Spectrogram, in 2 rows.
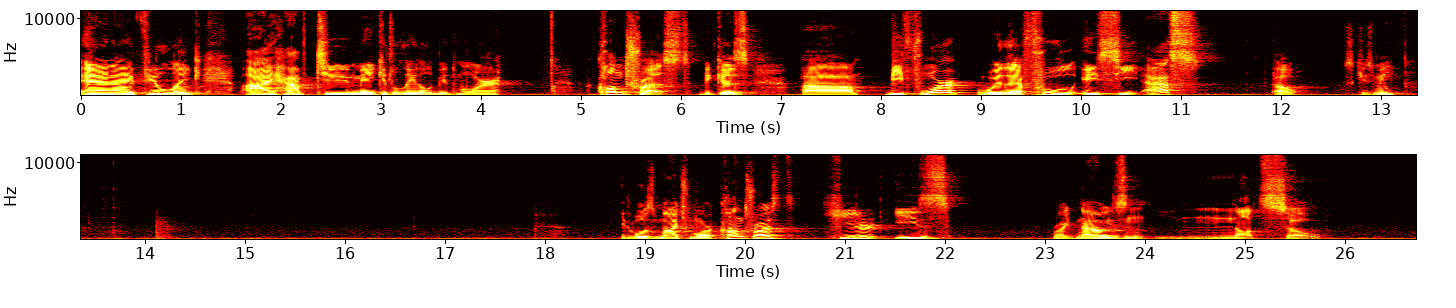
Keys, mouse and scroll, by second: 0.3-1.1 scroll down 1, 2.2 scroll down 1, 2.6 middle click, 3.2-3.6 scroll up 1, 3.6 click, 3.7 click, 3.7 click, 3.9 double click, 9.3 click, 9.3 click, 10.5 click, 11.8 ctrl+я, 12.9 1, 13.5 Return, 15.4 click, 18.0 click, 21.3 ctrl+я, 22.6 click, 22.8 click, 23.4 click, 24.2 click.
